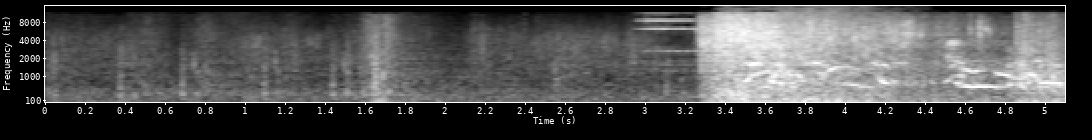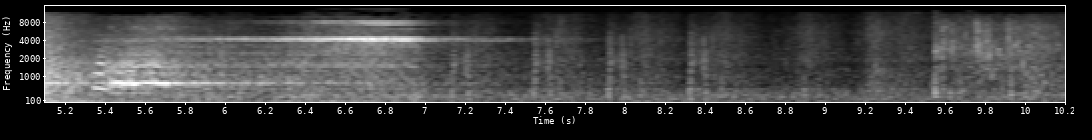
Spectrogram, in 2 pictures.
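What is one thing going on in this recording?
Footsteps clatter on a stone floor.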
